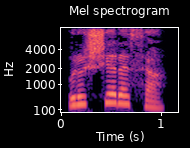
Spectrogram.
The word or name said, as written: ವೃಷ್ಯರಸ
